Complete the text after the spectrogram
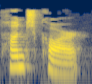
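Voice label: "punch card", English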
